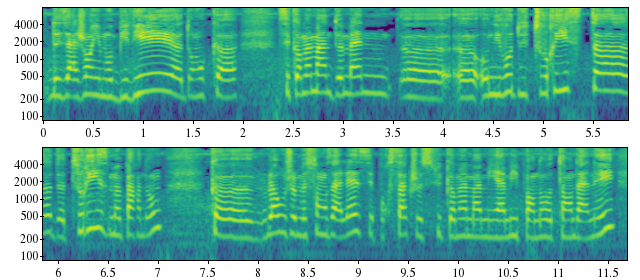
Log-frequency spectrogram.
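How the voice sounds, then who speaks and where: A woman from Congo in her thirties talks through an interview, her voice sitting a little high. She stops often on fillers and lets small laughs slip between phrases. She speaks into a handheld mic held close by the interviewer. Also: steady tone, moderate pace, slight background noise. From Democratic Republic of the Congo. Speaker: interview guest, event organizer. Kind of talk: casual interview answers. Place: decorated holiday light display, indoors.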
